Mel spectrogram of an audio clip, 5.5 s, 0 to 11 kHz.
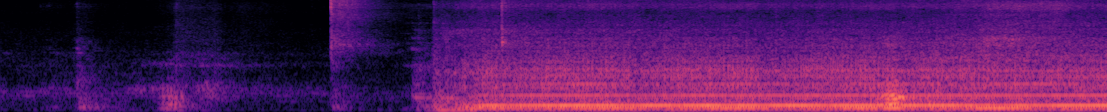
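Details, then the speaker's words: Canon 2900 laser printer pulling paper; after a click, a loud, steady, high-pitched squeal over the motor hum; abnormally loud feed noise; rubber feed roller beneath to be checked and cleaned; cause not confirmed. "Đấy, bây giờ tôi các bạn trả này sao các bạn nghe tiếng rít của con máy in này nhé."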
